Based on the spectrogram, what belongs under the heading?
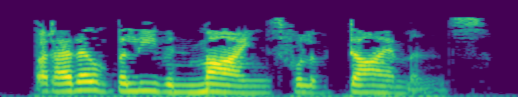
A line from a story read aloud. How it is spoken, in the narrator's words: snapped Lavinia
